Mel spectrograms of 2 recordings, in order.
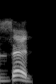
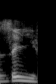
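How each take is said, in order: First: The letter is said in a non-American way. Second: The letter is said the American way.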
